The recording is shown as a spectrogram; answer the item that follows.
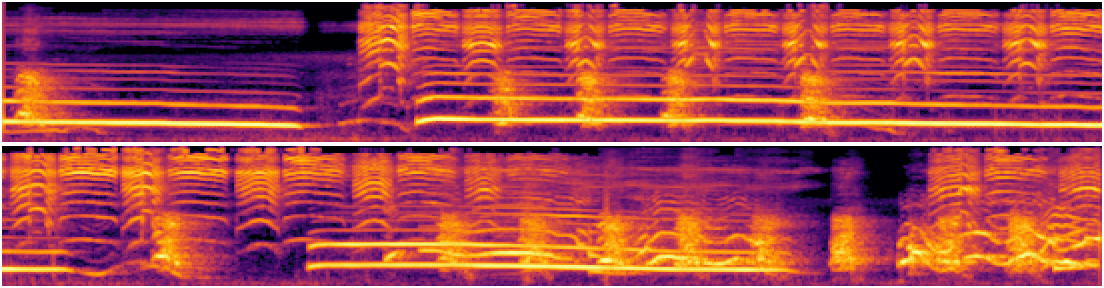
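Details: Two dogs, a Weimaraner and an Old English Sheepdog, during play time, stirred up by squeaky noises: drawn-out howls held for several seconds each, punctuated by fast, regular squeaky pulses and a yelping flurry at the end.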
